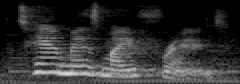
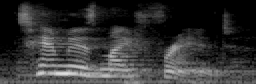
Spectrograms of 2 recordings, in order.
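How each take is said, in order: No difference in how they are said.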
